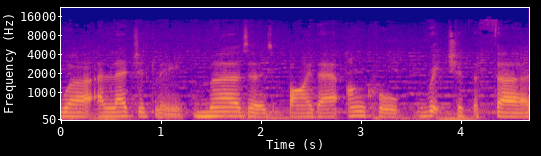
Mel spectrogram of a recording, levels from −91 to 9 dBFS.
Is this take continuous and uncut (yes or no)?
no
